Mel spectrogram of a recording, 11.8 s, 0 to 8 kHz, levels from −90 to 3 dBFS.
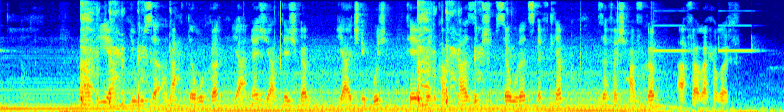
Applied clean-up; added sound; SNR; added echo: none; Cough + Microwave oven; 0 dB; none.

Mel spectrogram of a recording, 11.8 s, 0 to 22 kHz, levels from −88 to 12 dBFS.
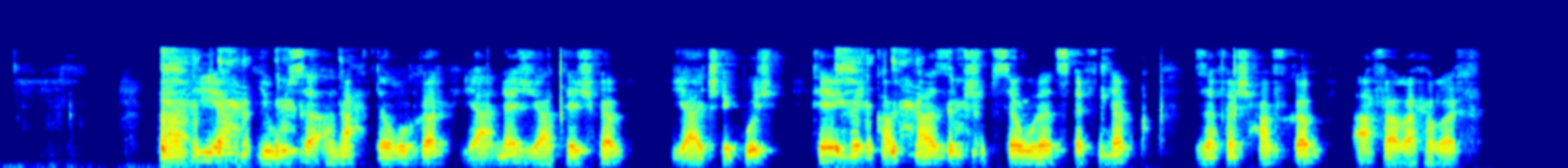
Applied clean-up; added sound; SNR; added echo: neural mask model Resemble Enhance denoiser.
